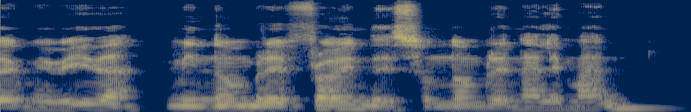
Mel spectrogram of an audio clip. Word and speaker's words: Freund: no y me decía se dice fre lo estoy diciendo bien así es fre me estaba explicando sus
